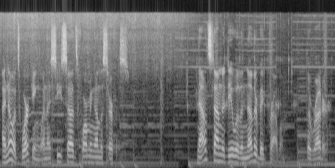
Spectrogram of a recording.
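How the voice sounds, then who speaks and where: Calm male host narrator, thirties, even mid-range voice, light music behind. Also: mid-range voice, a little fast. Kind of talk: scripted voice-over narration.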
